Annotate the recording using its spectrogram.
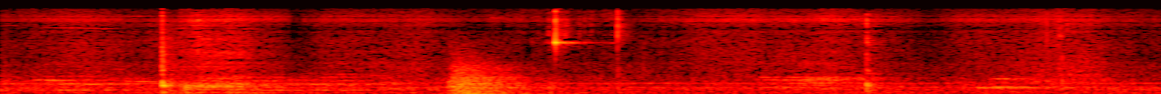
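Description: Light handling sounds at an analytical balance: the sliding glass door of the draft shield and a porcelain crucible being set on the metal weighing pan, heard as a few soft clicks and knocks with a short scrape a little past three seconds in.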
